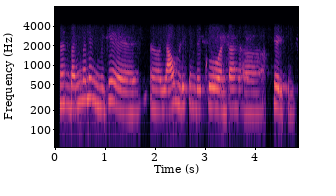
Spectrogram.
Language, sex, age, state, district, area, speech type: Kannada, female, 18-30, Karnataka, Chikkamagaluru, rural, conversation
